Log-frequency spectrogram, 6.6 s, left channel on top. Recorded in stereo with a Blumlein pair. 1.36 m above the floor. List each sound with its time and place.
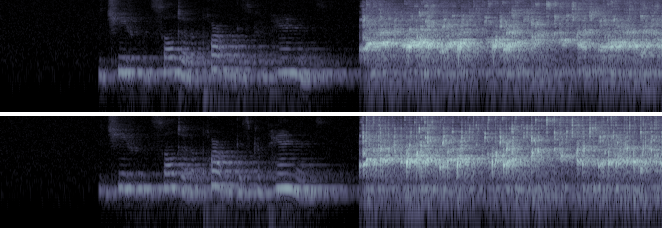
1.0 s a woman speaking: 25° left, 1.5 m; by 3.2 s 70° right, 0.8 m
3.6 s dripping: 65° right, 1.0 m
